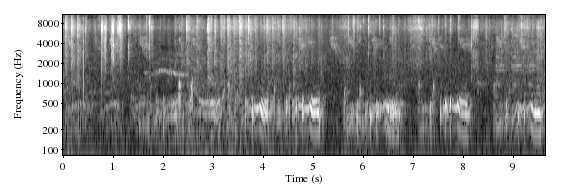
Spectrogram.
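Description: Pigeons coo repeatedly in close, rhythmic bursts at a live pigeon auction, the low throaty calls overlapping and continuing throughout with little else heard.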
